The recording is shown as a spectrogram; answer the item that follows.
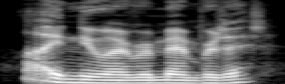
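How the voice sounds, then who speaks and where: A man's voice: on the low side, clean tone, no echo. A man playing a cocky, playful young sorcerer who is protective underneath, talking casually and intimately to the listener in an ASMR roleplay. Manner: casual, teasing, intimate and conversational.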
